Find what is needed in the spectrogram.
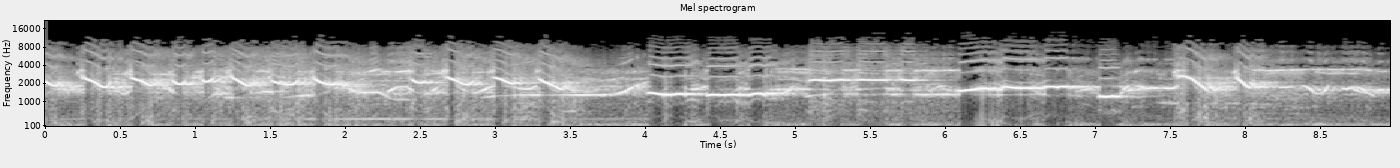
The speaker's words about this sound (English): Now, let's whistle all kinds of different ways. Every way you can whistle now. Let's do it.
